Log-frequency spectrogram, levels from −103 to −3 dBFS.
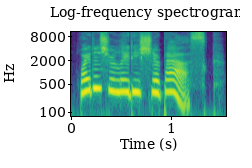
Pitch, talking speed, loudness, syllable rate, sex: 315 Hz, 195 wpm, -14 LUFS, 5.3 syllables/s, female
